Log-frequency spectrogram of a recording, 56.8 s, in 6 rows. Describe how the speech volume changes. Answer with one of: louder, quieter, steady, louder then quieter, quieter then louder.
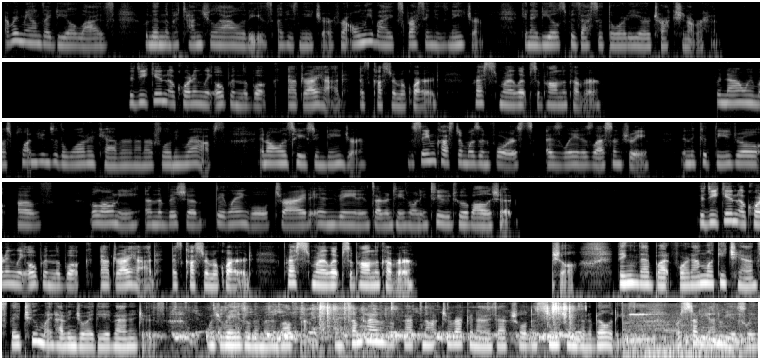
louder.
